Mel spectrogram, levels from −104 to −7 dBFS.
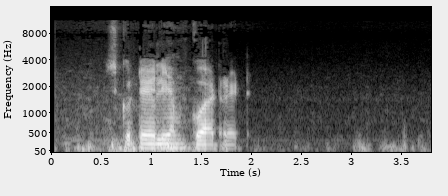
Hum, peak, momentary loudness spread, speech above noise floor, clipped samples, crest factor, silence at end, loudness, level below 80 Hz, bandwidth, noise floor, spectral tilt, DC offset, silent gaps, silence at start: none; 0 dBFS; 24 LU; 43 dB; under 0.1%; 20 dB; 0.65 s; -17 LUFS; -38 dBFS; 10.5 kHz; -59 dBFS; -7.5 dB/octave; under 0.1%; none; 0.25 s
